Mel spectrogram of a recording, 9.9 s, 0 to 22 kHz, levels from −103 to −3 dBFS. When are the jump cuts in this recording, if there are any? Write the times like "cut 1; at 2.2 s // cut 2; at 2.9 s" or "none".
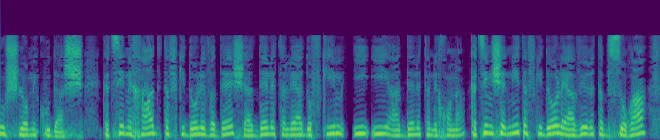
cut 1; at 7.0 s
